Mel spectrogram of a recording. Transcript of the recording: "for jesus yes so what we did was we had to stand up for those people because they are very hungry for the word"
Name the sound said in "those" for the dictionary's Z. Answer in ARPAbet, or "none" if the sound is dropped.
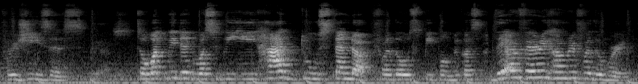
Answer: S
